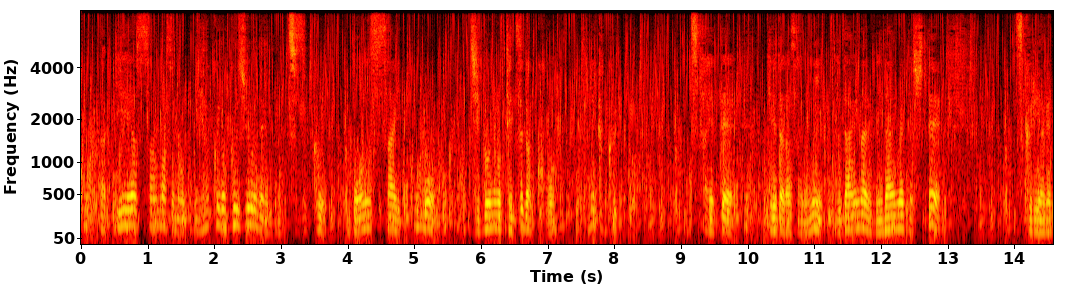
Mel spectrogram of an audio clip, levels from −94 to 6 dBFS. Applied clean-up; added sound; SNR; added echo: neural mask model RNNoise.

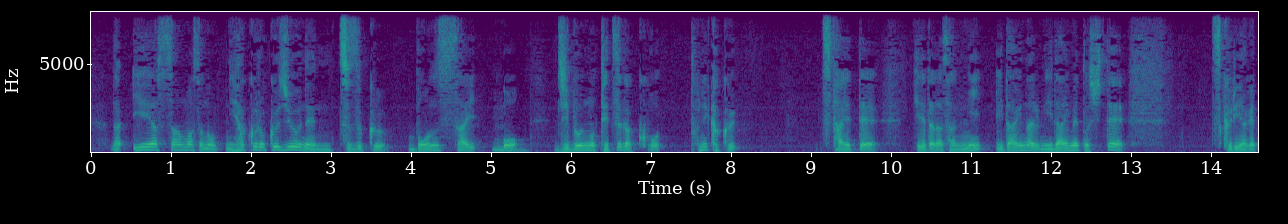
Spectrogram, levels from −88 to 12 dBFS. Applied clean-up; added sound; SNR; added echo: none; none; none; none.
